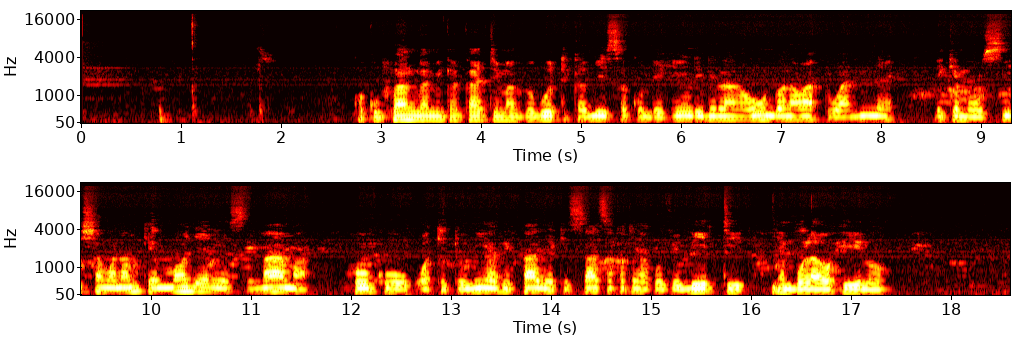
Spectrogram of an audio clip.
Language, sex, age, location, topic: Swahili, male, 18-24, Dar es Salaam, education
